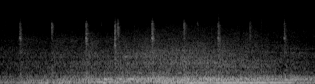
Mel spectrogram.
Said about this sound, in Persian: سواری را پارک می کند.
